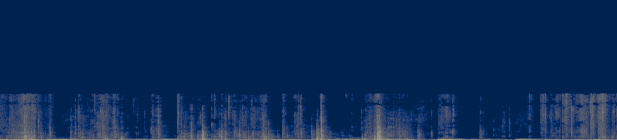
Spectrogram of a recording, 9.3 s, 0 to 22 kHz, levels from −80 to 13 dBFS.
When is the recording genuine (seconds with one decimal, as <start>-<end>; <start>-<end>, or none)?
0.0-0.5; 1.2-9.3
